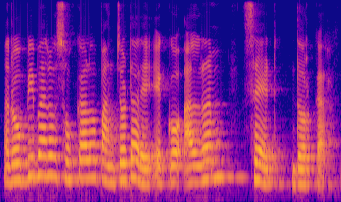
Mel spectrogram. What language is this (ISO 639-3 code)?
ori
